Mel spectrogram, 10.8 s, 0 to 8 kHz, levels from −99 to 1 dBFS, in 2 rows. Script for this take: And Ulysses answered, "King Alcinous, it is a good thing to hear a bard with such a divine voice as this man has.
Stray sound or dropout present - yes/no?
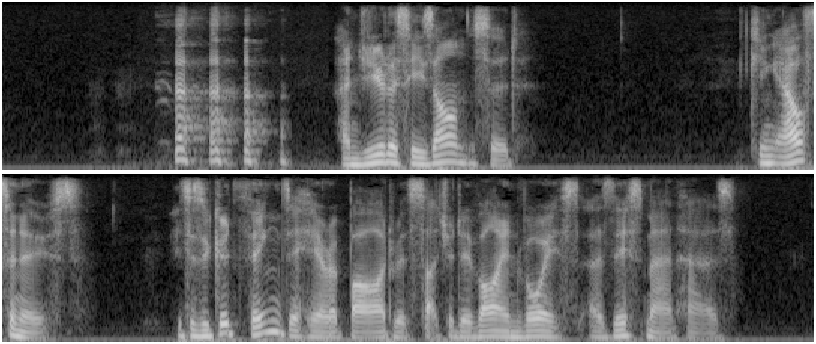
yes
